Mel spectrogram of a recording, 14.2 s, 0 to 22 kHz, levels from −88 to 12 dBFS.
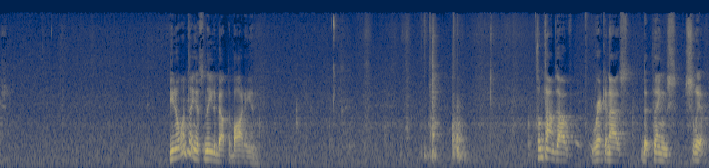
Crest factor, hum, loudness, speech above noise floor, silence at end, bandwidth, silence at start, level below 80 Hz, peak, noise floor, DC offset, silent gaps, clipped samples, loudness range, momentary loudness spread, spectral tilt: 24 dB; none; -21 LUFS; 26 dB; 0 s; 17 kHz; 0 s; -58 dBFS; 0 dBFS; -45 dBFS; under 0.1%; none; under 0.1%; 13 LU; 26 LU; -4.5 dB/octave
